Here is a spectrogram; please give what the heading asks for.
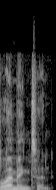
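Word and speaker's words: Leamington: Lamington. I said he wrote it Lamington. Yeah, but it's pronounced Lamington.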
